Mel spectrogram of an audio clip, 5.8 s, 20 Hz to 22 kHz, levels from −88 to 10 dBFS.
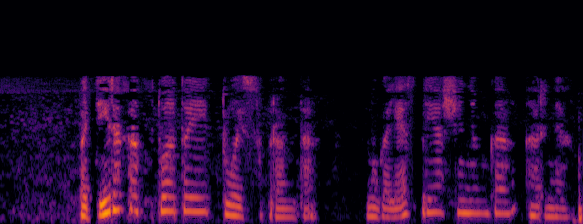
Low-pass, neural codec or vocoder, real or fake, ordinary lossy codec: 5.4 kHz; none; real; MP3, 32 kbps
